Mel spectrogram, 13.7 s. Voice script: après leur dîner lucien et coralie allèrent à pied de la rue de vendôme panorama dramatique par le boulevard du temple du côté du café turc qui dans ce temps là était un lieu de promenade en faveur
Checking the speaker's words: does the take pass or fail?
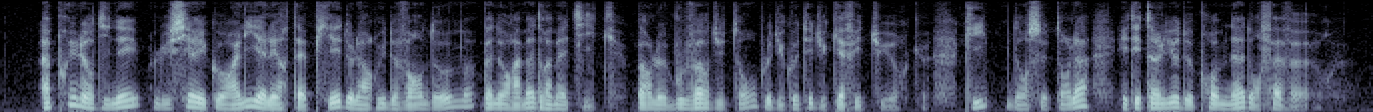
pass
